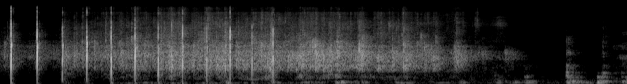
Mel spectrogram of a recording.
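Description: Audience applauding: sharp separate claps that thicken into a full round of applause, which fades out about five seconds in.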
